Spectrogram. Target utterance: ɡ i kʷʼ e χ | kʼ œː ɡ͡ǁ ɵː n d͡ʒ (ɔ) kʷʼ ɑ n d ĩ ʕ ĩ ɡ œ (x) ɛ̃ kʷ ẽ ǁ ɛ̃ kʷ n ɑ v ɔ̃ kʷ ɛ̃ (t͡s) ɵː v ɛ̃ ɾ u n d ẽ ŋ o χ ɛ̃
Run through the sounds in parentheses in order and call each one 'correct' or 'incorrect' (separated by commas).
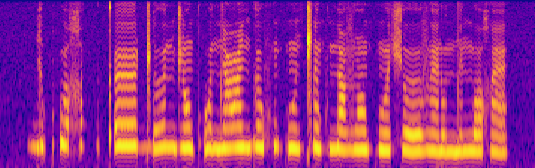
incorrect, incorrect, incorrect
